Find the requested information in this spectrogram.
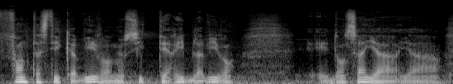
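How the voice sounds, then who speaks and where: A slight Italian accent, fairly slow pace and fairly even intonation over noticeable background noise. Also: man. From Italy, Naples. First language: Italian (speaking French). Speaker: painter. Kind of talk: interview. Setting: art gallery. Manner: halting, many repetitions.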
